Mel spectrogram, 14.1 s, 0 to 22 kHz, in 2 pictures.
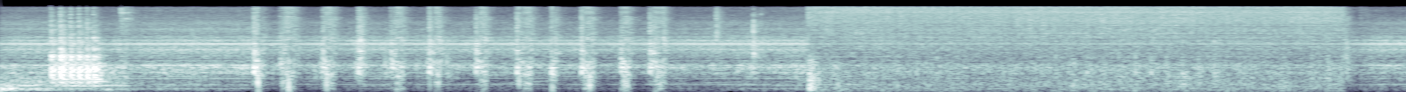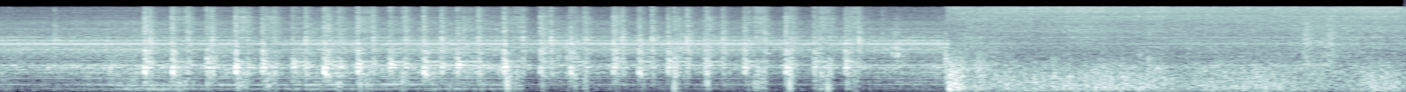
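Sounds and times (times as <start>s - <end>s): welder crackling and popping: 1.2s - 14.0s
steady hiss: 4.0s - 6.8s, 11.8s - 14.0s.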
